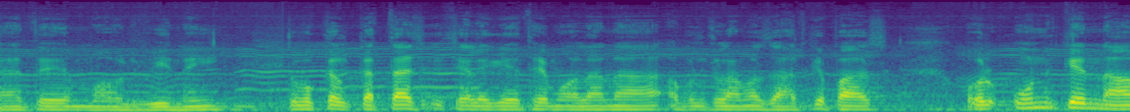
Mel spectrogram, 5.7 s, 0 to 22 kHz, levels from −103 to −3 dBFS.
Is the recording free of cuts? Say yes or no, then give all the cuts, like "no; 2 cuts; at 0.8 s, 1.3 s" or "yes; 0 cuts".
no; 1 cut; at 1.3 s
